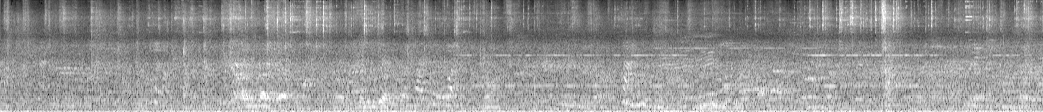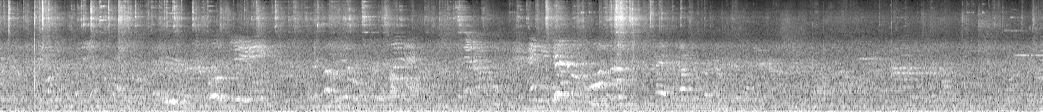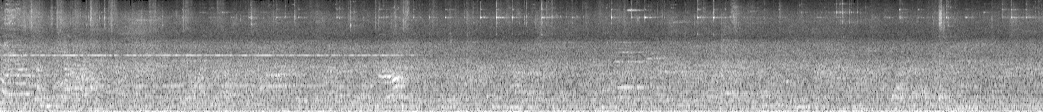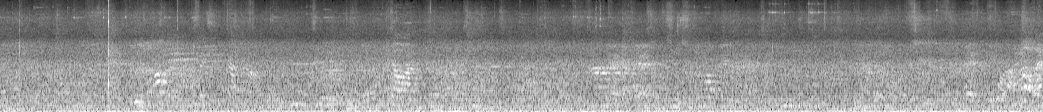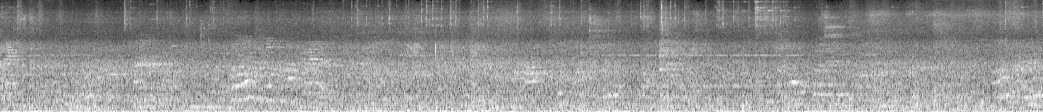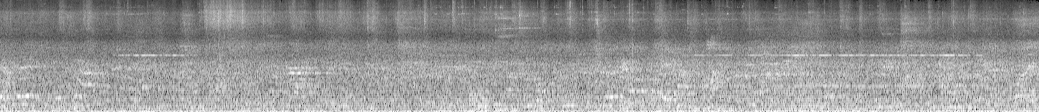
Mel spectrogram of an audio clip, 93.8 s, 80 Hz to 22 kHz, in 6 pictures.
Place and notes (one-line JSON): {"title": "ChiayiStation, THSR - Station hall", "date": "2013-07-26 19:46:00", "description": "in the Station hall, Sony PCM D50 + Soundman OKM II", "latitude": "23.46", "longitude": "120.32", "altitude": "14", "timezone": "Asia/Taipei"}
